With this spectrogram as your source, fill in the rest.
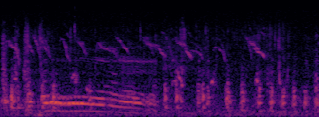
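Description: Chickens cluck and squawk close by at a feeder in a busy burst, overlapping calls tapering into quicker, softer clucks; no talking.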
